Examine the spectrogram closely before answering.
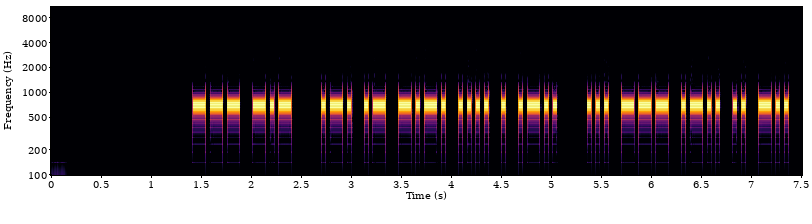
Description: Morse code, heard as a keyed tone, about 27 wpm, 700 Hz. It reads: OK RACHEL SOLID
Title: K1USN SST QSO Practice 28wpm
